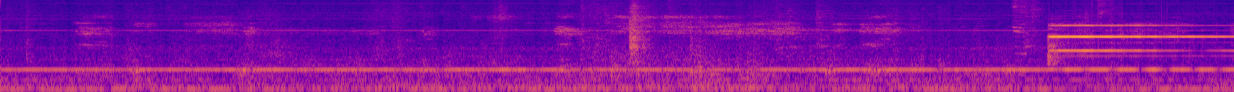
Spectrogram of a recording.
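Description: Freight train running through a station's switches, heard from the cab: a steady low rumble with a constant whine, and a sharp click of the wheels over a joint or switch midway. About five seconds in, a high ringing tone starts and holds.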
